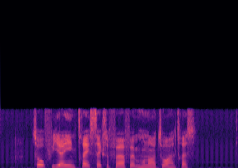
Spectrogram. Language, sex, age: Danish, female, 22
